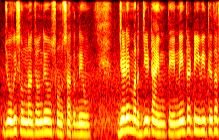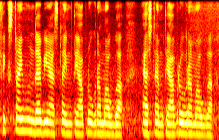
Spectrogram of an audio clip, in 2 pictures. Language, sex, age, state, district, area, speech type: Punjabi, female, 30-45, Punjab, Bathinda, urban, spontaneous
